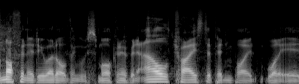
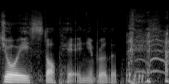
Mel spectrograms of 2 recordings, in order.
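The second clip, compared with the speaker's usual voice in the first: ordinary talk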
